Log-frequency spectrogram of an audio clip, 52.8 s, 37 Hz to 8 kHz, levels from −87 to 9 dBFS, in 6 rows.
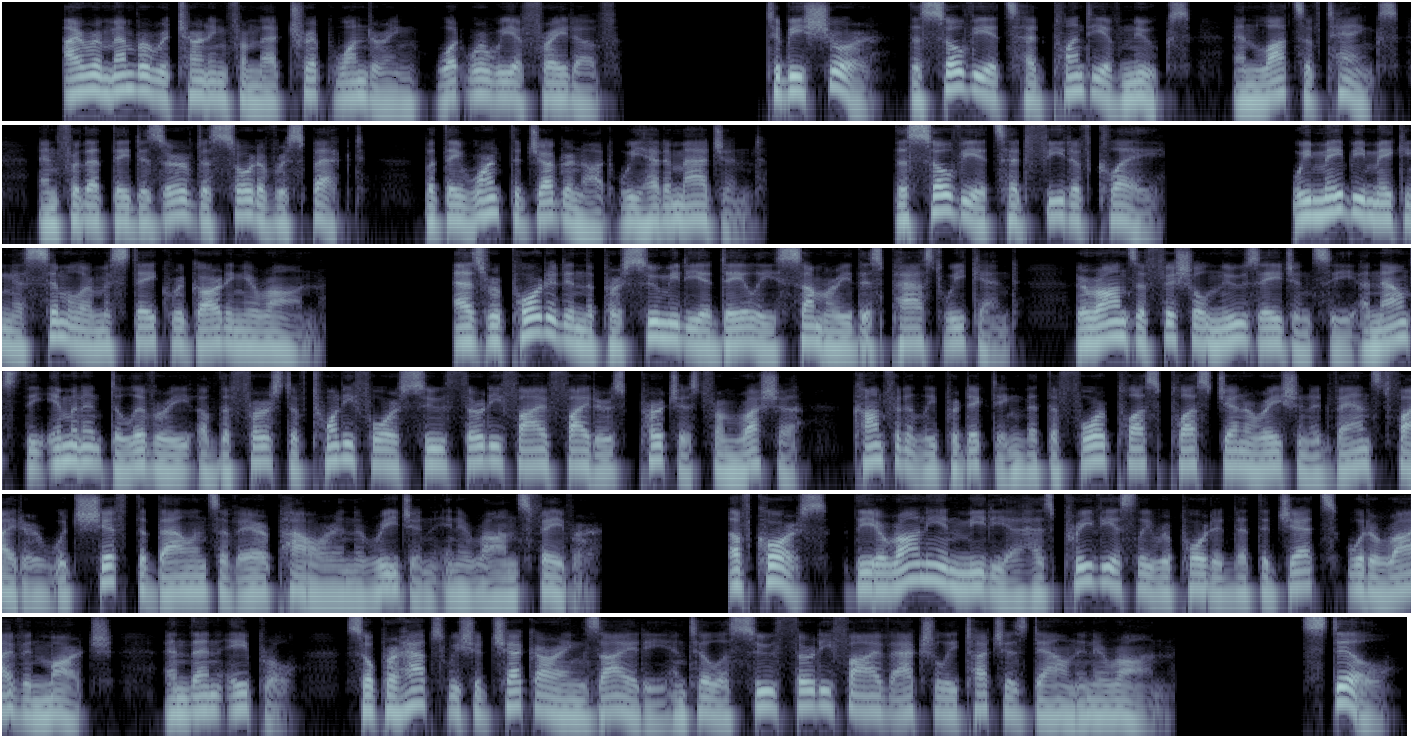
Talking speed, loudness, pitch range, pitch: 160 wpm, -26 LUFS, 90-120 Hz, 105 Hz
